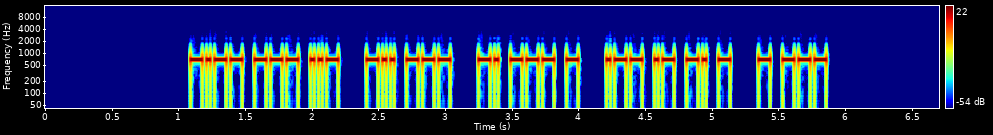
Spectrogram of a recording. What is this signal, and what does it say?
Morse code, heard as a keyed tone, about 40 wpm, 700 Hz. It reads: YOU DO NOT WANT TO
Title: Sets of 5 Words 40wpm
